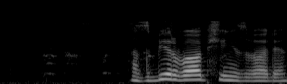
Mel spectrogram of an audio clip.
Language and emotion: Russian, angry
